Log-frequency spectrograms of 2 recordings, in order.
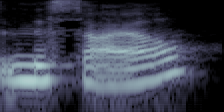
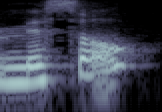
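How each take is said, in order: First: It is said in a British accent. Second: It is said in a North American accent.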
